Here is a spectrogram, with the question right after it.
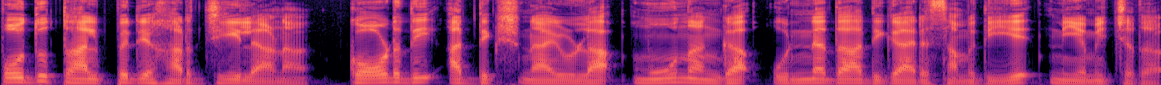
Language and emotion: Malayalam, neutral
